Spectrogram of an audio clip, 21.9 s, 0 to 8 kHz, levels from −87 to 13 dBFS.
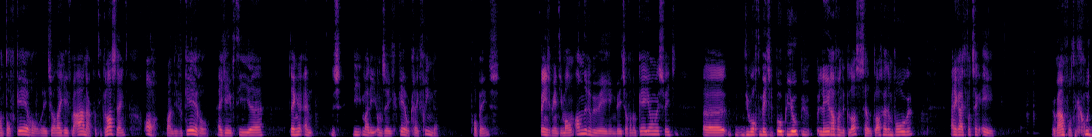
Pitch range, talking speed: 145-200 Hz, 215 wpm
